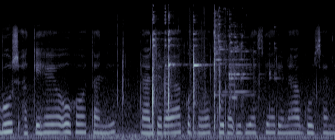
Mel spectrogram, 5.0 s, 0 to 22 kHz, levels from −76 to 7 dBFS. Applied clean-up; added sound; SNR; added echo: none; Shatter / Crushing; 0 dB; none.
